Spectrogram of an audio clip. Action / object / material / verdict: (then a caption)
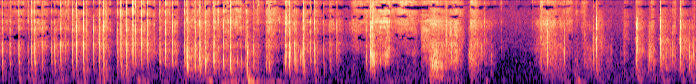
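tap / plastic TV remote control / plastic / none. Fingertips and nails rapidly tap and scratch the plastic sides and battery cover of a black, hollow, hand-sized plastic TV remote control lying on a sofa. The result is a fast, irregular stream of short, dry clicks and scratchy, crinkly rasps with a bright edge, broken by a brief quiet pause before the tapping resumes more softly.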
